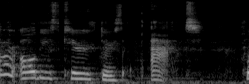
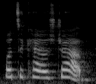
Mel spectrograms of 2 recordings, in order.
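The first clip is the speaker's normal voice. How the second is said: usual speaking voice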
